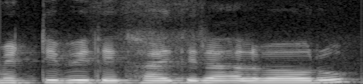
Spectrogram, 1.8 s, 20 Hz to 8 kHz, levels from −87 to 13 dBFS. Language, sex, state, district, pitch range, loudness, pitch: Bhojpuri, female, Uttar Pradesh, Ghazipur, 195-210 Hz, -12 LUFS, 195 Hz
